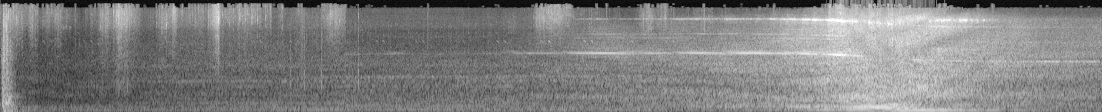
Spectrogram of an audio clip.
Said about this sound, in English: They're called air tractors, the yellow planes designed specifically for agricultural work. Leonard Felix, the patriarch of Olathe Spray Service Incorporated, is in one of them, zooming over a field of onions, treating for bacterial disease.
